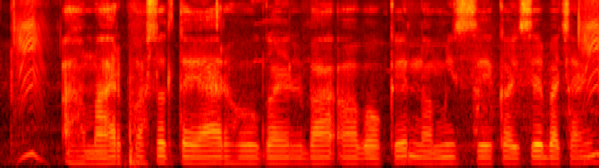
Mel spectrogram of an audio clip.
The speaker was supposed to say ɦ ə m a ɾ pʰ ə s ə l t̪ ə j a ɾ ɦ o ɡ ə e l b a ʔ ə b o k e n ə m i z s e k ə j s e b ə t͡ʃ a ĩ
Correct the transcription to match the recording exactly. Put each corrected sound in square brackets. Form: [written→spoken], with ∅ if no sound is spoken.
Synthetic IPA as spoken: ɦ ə m a ɾ pʰ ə s ə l t̪ ə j a ɾ ɦ o ɡ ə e l b a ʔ ə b o k e n ə m i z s e k ə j s e b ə t͡ʃ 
